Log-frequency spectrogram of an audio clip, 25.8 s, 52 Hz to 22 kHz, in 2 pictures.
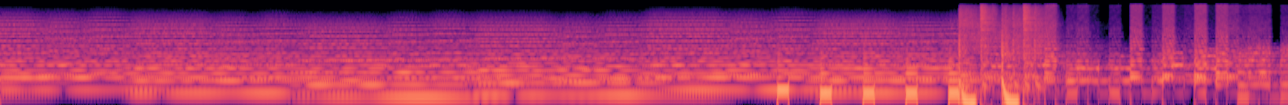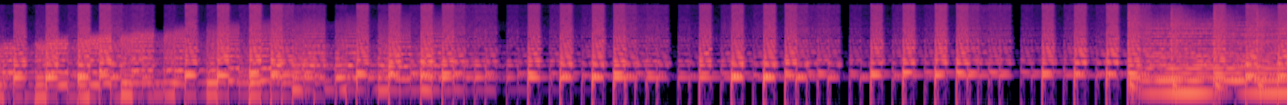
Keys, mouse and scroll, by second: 1.2 click, 3.5 click, 6.5-7.6 drag, 9.3 click, 13.4 click, 14.7 click, 20.6 click, 23.1 click, 24.9-25.7 drag.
